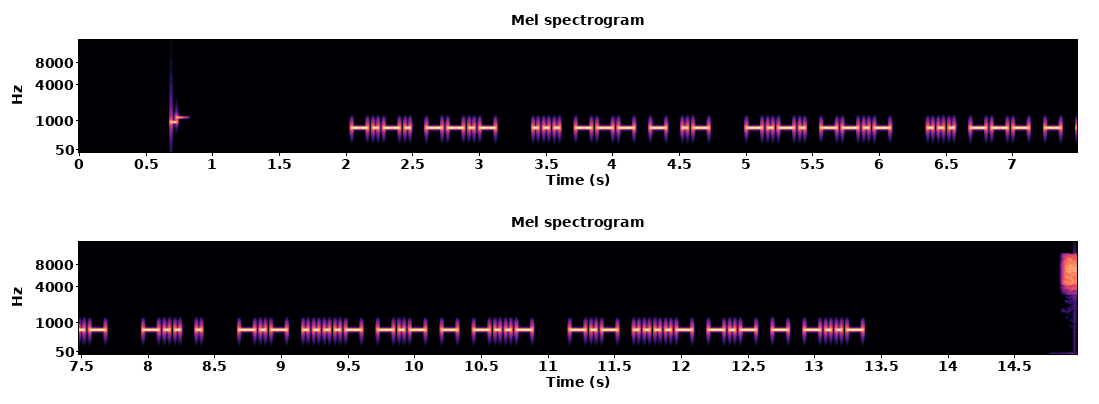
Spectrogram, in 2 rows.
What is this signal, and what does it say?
Morse code, heard as a keyed tone, about 30 wpm, 700 Hz. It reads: CQ SOTA CQ SOTA DE K4KTX K4KTX
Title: SOTA QSO Practice 30wpm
